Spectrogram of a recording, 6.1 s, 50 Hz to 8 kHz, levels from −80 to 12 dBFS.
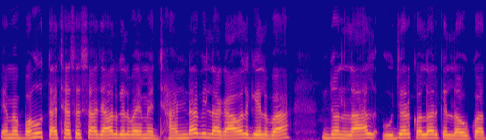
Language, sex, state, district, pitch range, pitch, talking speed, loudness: Bhojpuri, male, Bihar, Muzaffarpur, 185-200 Hz, 195 Hz, 195 wpm, -13 LUFS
